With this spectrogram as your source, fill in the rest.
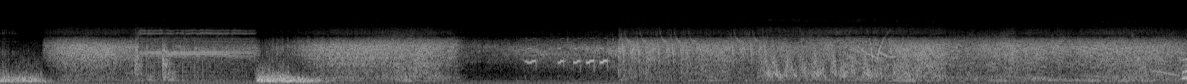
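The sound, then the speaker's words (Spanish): Miniature tiger rockets firing in a 1983 action film, a sustained broad hissing roar that shifts abruptly a few times and carries faint crackles throughout. “Son mis cohetes tigre. Tienen las características de los cohetes de tamaño natural. ¿Es que funcionan? No los he probado.”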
